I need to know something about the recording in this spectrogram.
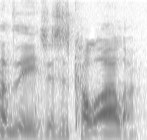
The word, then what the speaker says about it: Islay: A lot of people mispronounce it as Islay, but it's actually pronounced Isla.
